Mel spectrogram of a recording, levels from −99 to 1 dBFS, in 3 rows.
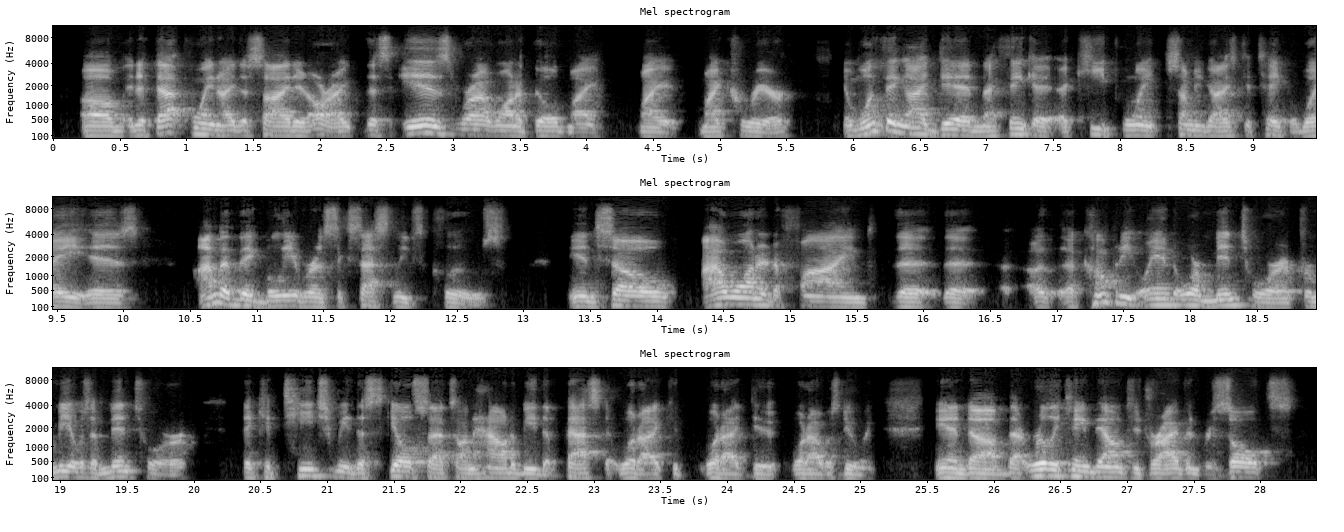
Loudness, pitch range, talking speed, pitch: -24 LUFS, 105-140 Hz, 215 wpm, 115 Hz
